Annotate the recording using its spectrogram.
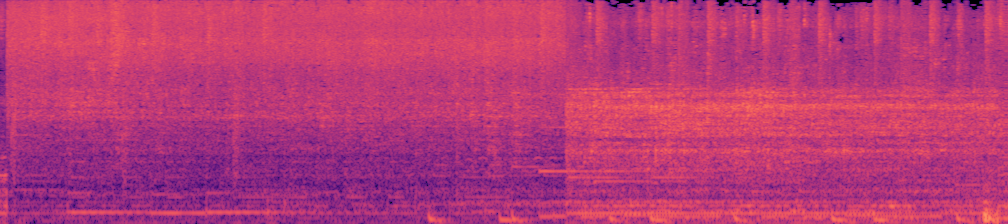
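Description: Thinly sliced beef sizzling in a frying pan on an induction hob, the sizzle growing louder and fuller from a little past halfway. Soft background music runs underneath.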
